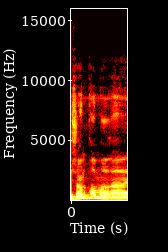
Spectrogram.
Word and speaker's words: Jean-Paul Marat: jean-paul mcgah he's like a french name so jean-paul mara is this editor of a paper and he calls for all kings all the king's supporters to be killed all right he's this you know jean-paul marat is this guy who was kind of this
